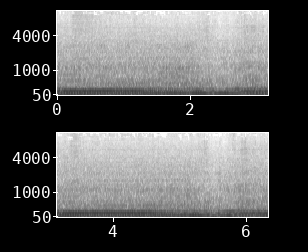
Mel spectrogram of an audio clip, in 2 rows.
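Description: Peugeot 106 rally car's engine running while the car stands still, heard from inside the cabin; the engine note sags and picks back up twice, roughly three seconds apart.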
